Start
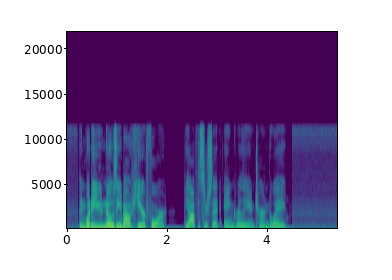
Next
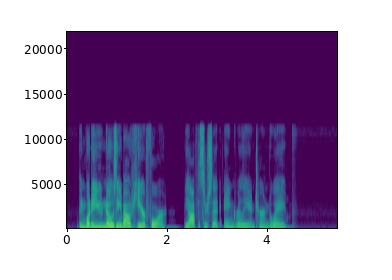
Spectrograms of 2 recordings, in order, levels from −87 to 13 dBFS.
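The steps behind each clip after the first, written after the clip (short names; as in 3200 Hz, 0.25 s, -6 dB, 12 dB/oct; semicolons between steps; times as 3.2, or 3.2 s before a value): gate with hold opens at -34 dBFS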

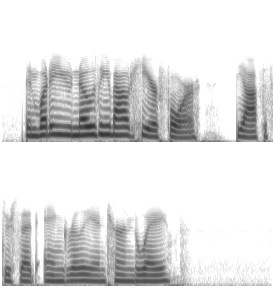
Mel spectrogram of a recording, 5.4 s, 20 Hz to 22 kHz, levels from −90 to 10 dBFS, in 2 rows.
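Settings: Gaussian blur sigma 4.8 samples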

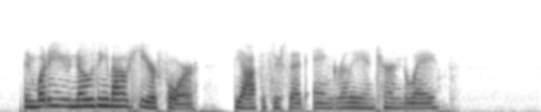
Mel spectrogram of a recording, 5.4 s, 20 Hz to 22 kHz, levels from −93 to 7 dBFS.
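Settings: flange 0.96 Hz, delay 8.4 ms, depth 2.9 ms, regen +16%; gain +1.5 dB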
